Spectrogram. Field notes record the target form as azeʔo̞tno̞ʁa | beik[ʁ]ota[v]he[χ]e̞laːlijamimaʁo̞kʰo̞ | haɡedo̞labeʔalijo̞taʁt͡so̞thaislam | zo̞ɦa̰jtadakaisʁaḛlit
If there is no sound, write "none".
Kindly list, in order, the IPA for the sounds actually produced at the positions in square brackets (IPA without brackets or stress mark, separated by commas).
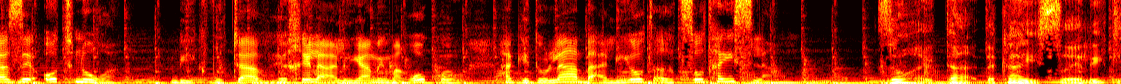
v, v, χ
